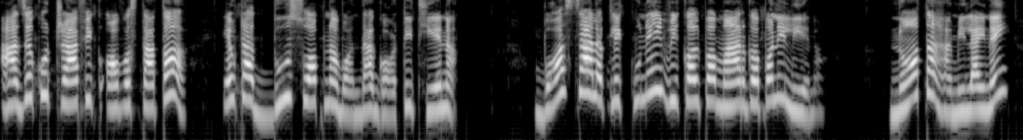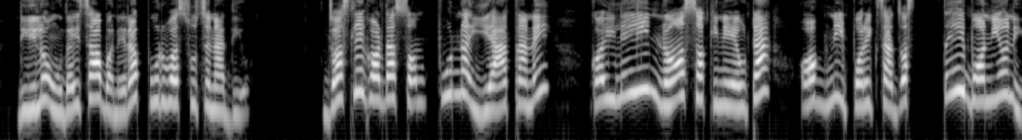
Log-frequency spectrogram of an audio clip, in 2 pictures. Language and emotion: Nepali, angry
